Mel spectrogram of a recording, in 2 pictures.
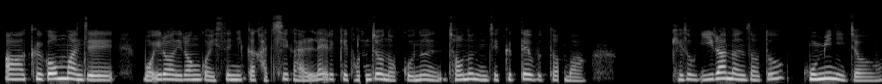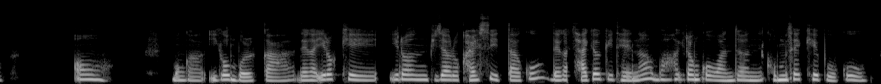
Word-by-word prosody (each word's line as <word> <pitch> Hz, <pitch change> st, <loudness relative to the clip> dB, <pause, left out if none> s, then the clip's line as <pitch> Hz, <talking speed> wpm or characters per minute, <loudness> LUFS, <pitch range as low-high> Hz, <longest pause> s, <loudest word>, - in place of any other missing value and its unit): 아 235 Hz, 0 st, +2 dB
그것만 255 Hz, +1 st, +7 dB
이제 205 Hz, -2 st, +3 dB, 0.3 s
뭐 195 Hz, -, 0 dB
"이런, 230 Hz, -1 st, +3 dB
이런 220 Hz, +1 st, +1 dB
거 205 Hz, -3 st, -2 dB
있으니까 215 Hz, +3 st, -1 dB
같이 205 Hz, +4 st, -5 dB
갈래?" 230 Hz, +2 st, -1 dB
이렇게 230 Hz, -1 st, -2 dB
던져놓고는 210 Hz, -1 st, 0 dB
저는 225 Hz, 0 st, +2 dB
이제 205 Hz, +1 st, -4 dB
그때부터 225 Hz, -2 st, -2 dB
막 170 Hz, -3 st, -6 dB, 0.8 s
계속 220 Hz, -1 st, -3 dB
일하면서도 240 Hz, +1 st, +2 dB, 0.2 s
고민이죠. 205 Hz, -8 st, +4 dB, 0.7 s
어 225 Hz, -5 st, -2 dB, 0.6 s
뭔가 190 Hz, -2 st, -4 dB
'이건 215 Hz, 0 st, +1 dB
뭘까? 175 Hz, +1 st, -3 dB
내가 195 Hz, -1 st, -1 dB
이렇게 220 Hz, -3 st, -1 dB
이런 225 Hz, -3 st, -1 dB
비자로 210 Hz, -1 st, -1 dB
갈 200 Hz, 0 st, -2 dB
수 250 Hz, -, -5 dB
있다고? 210 Hz, +8 st, -4 dB
내가 200 Hz, -1 st, -1 dB
자격이 225 Hz, +4 st, -1 dB
되나?' 200 Hz, +6 st, -2 dB
막 215 Hz, 0 st, -4 dB
이런 225 Hz, -1 st, 0 dB
거 220 Hz, -3 st, -3 dB
완전 185 Hz, 0 st, -1 dB
검색해 220 Hz, +2 st, +1 dB
보고 185 Hz, -1 st, -4 dB
215 Hz, 300 characters per minute, -23 LUFS, 195-230 Hz, 0.8 s, 그것만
